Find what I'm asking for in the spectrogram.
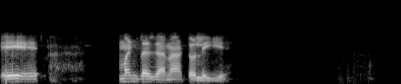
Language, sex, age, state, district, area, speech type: Dogri, male, 18-30, Jammu and Kashmir, Samba, rural, conversation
